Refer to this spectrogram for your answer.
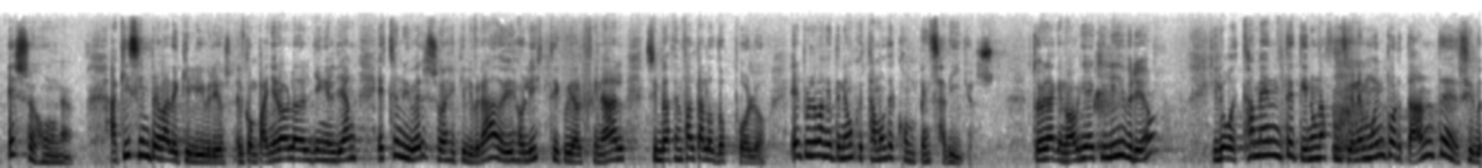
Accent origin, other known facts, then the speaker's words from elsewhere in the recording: Seville, Andalusia, Spain; Puede ser, aquí viví enfrente del mar. Yo que vengo de Sevilla, que es más durillo.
